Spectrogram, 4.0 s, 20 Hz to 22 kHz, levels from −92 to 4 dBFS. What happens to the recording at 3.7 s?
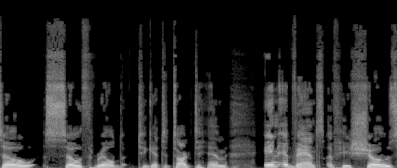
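Nothing goes wrong at 3.7 s; the speech carries on intact through that moment with no dropout, click or distortion.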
